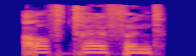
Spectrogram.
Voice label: "auftreffend", German; adjectives

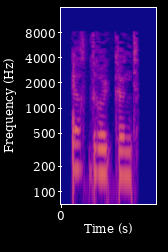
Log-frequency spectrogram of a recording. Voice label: "erdrückend", German; adjectives

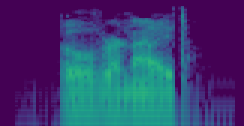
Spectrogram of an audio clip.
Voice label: "overnight", English; adjectives

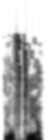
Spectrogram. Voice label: "luftleer", German; adjectives

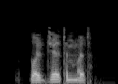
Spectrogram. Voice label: "legitimate", english; adjectives

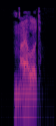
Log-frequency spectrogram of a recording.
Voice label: "mallet", English; nouns

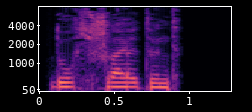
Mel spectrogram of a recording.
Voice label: "durchschreitend", german; adjectives

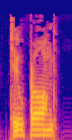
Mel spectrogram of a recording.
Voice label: "two-pronged", English; adjectives

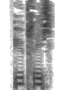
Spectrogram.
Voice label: "üblich", German; adjectives

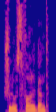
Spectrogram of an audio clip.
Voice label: "schlussfolgernd", German; adjectives

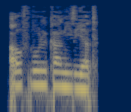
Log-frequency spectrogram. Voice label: "aufvulkanisiert", German; adjectives

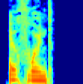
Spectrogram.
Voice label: "erfreuend", German; adjectives

